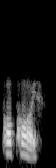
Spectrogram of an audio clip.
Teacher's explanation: we can hear the same stress on each syllable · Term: equal stress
